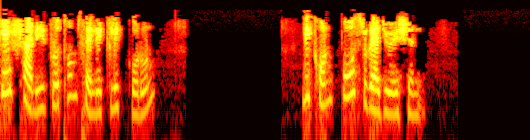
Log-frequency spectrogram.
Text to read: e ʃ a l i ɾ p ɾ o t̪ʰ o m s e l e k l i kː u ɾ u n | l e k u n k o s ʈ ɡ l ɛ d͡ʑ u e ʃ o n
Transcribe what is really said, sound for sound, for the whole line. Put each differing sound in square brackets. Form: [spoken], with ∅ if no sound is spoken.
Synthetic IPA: e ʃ a [ɾ] i ɾ p ɾ o t̪ʰ o m s e l e k l i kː [o] ɾ u n | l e [kʰ] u n [p] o s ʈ ɡ [ɾ] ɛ d͡ʑ u e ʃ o n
